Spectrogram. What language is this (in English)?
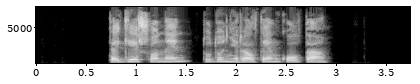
Mari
